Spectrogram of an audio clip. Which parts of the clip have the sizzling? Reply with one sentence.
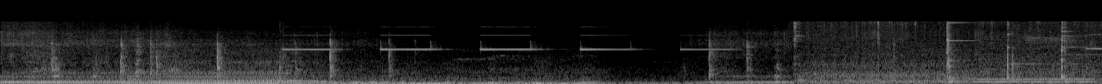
You can hear the sizzling from 0.0 to 4.2 s and from 6.8 to 10.9 s.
